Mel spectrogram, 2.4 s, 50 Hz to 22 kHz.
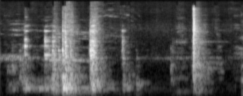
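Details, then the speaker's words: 1938 Allis Chalmers B with rare Waukesha engine, hand cranked: a few sharp metallic snaps at irregular spacing with good compression; magneto impulse coupling working normally. "And it does turn over and has really good compression. The guy I got it from said that it runs really good. And the impulse on the mag is working."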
